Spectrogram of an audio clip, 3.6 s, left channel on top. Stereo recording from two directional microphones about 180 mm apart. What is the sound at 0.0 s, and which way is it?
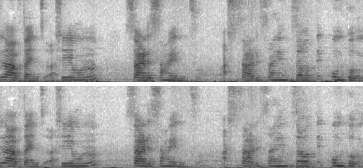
A woman's voice, 25° left (ahead or behind).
